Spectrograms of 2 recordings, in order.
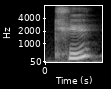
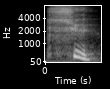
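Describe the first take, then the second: First: The t is a plain t sound. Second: The t is affricated, sounding like ts.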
